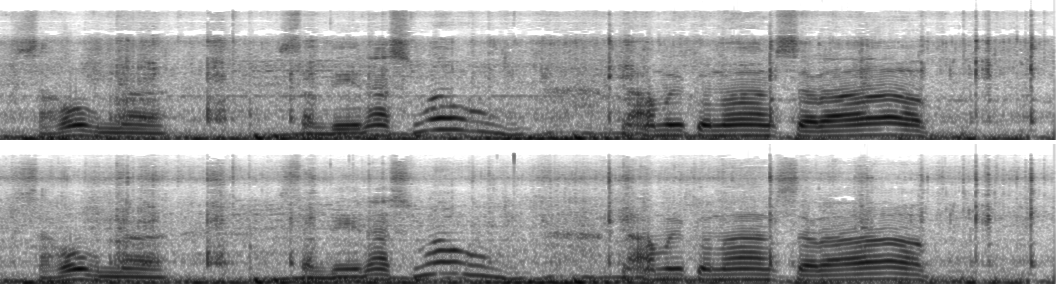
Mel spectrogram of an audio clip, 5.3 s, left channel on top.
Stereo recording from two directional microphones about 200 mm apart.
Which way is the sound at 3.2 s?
25° left (ahead or behind).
